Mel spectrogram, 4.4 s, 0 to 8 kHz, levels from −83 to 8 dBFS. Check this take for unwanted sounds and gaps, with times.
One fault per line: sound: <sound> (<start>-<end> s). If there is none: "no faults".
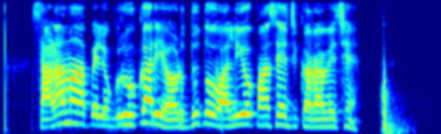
sound: thud (3.8-4.2 s)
